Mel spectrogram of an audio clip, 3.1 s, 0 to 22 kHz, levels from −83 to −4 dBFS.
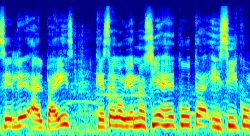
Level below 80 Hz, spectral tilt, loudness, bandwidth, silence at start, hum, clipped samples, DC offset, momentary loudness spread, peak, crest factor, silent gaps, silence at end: -50 dBFS; -4.5 dB/octave; -15 LUFS; 18.5 kHz; 0 s; none; under 0.1%; under 0.1%; 5 LU; -4 dBFS; 10 dB; none; 0 s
